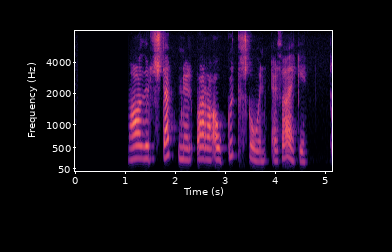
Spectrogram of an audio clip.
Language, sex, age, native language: Icelandic, male, 11, Icelandic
